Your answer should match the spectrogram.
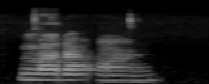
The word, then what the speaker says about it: Maraon: Maraon.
